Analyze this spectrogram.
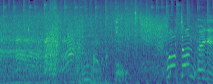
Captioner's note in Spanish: el bote a motor gorgotea, se detiene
